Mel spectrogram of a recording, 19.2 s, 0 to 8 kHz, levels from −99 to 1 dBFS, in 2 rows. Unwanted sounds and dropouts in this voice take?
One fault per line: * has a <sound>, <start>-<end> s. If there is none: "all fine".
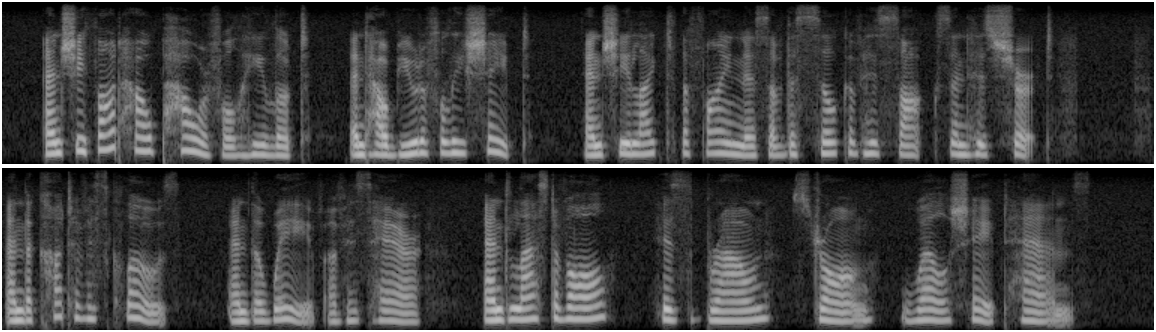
all fine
